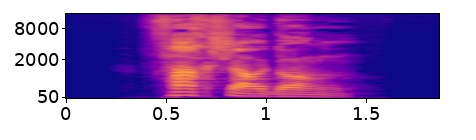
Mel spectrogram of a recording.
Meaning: technical terminology
- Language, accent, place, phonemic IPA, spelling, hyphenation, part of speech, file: German, Germany, Berlin, /ˈfaxʒaʁˌɡɔŋ/, Fachjargon, Fach‧jar‧gon, noun, De-Fachjargon.ogg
